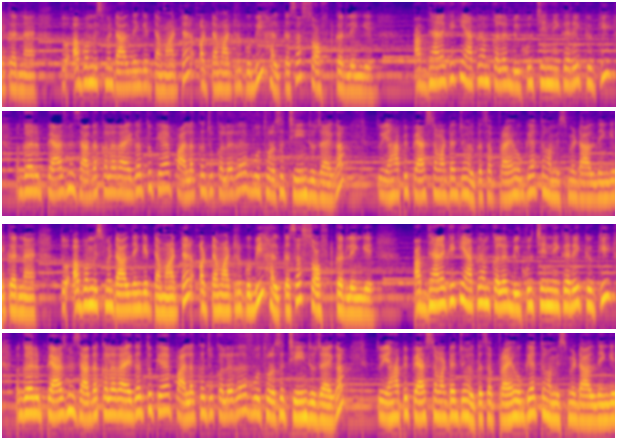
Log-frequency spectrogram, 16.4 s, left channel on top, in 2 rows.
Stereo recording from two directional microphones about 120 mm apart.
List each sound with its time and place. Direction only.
0.1 s a woman's voice: 60° right (ahead or behind)
9.9 s a woman's voice: 35° right (ahead or behind)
